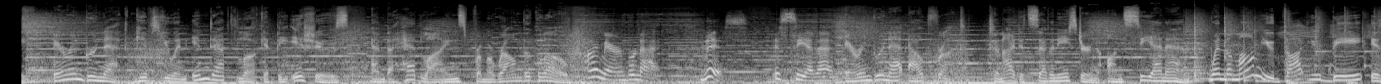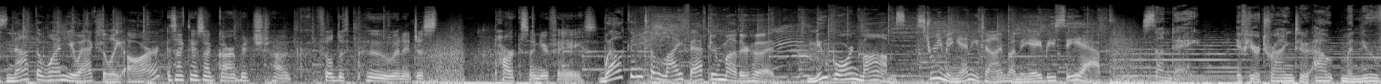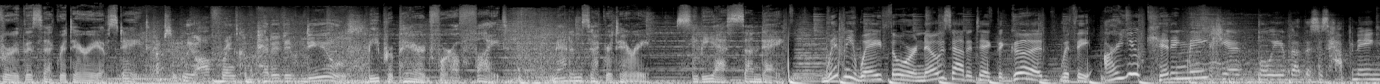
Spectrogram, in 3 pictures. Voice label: Promo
